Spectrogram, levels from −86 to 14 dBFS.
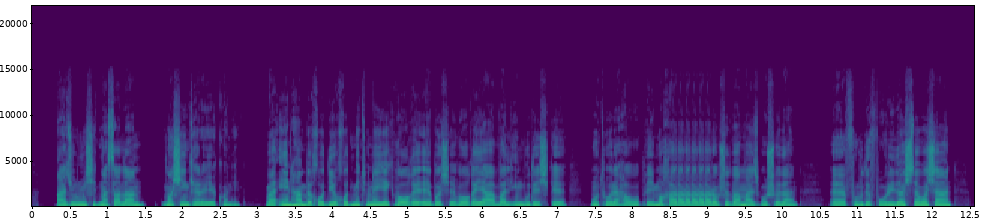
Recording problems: audio stuttering; at 8.5 s

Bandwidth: 15 kHz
